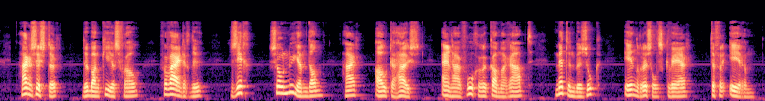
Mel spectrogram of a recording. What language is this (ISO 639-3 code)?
nld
